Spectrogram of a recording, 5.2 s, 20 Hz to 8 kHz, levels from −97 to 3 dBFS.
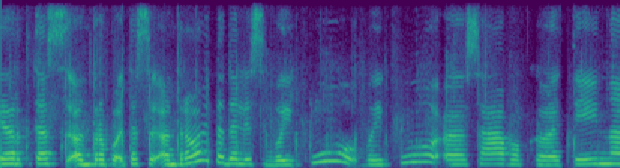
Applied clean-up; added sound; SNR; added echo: neural mask model RNNoise.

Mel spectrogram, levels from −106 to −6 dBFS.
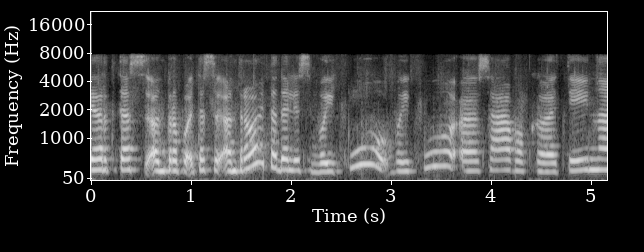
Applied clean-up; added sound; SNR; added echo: neural separator model SepFormer DNS4.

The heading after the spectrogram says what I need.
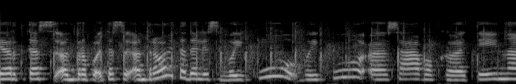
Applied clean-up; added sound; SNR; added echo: none; Applause; 17 dB; none.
